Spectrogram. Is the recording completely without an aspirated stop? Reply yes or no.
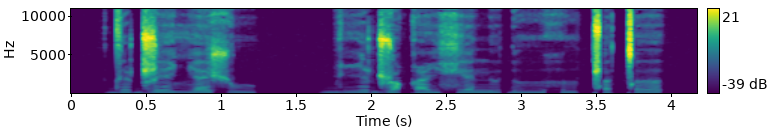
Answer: yes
